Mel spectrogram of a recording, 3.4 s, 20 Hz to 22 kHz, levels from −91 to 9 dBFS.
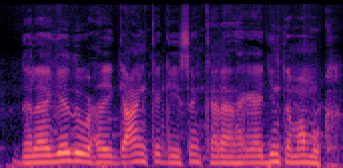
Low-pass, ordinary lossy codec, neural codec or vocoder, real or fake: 19.8 kHz; none; none; real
